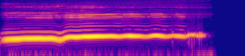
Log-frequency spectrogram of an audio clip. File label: SPOKEN VOX, ADLIPS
